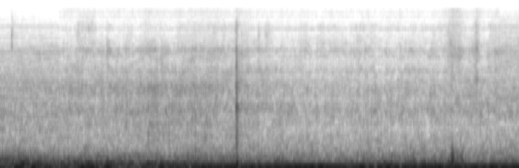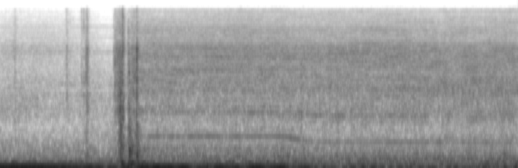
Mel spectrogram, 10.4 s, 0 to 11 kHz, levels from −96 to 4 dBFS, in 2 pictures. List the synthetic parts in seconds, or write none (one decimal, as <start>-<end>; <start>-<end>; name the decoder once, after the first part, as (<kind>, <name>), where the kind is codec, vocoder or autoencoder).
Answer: 0.6-5.0 (codec, HILCodec); 9.5-10.4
